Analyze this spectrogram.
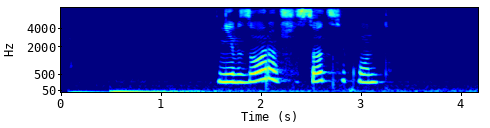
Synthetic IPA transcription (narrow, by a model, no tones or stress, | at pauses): nʲivzoɾɐvʂɨ̥sot̪sʲekʰʷund̪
